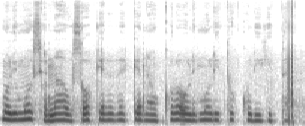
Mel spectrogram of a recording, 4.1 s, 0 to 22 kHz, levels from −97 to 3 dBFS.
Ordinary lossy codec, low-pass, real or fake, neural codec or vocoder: none; none; real; none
